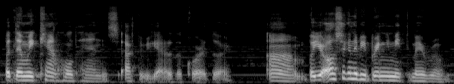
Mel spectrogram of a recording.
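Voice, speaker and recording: A woman's voice: lowish voice, very animated, rapid-fire, darkish tone, soft background music. A woman voicing a haughty, teasing young female mage in a tabletop game, blustering and scolding as she goes. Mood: awkward bossy. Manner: blustering, scolding, self-correcting.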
